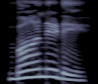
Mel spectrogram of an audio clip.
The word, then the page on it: ಬೈನಾಡು: baināḍu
